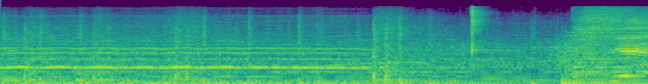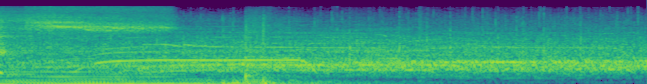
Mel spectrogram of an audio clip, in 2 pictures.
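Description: A female singer holds a long, high note with vibrato over a full live band at the climax of a power ballad. The band hits a final accent, and about four and a half seconds in the band's low end drops out, leaving a high held tone over crowd noise. A man shouts "Yes!" about three seconds in.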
